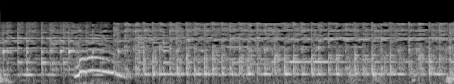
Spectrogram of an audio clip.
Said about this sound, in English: I always think of Joe when I ring the bells, because Joe McClain, I mean, and rightfully so, he says, you know, ring it like you mean it.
